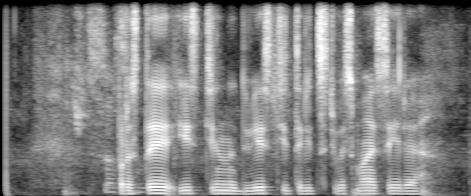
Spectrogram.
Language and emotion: Russian, neutral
